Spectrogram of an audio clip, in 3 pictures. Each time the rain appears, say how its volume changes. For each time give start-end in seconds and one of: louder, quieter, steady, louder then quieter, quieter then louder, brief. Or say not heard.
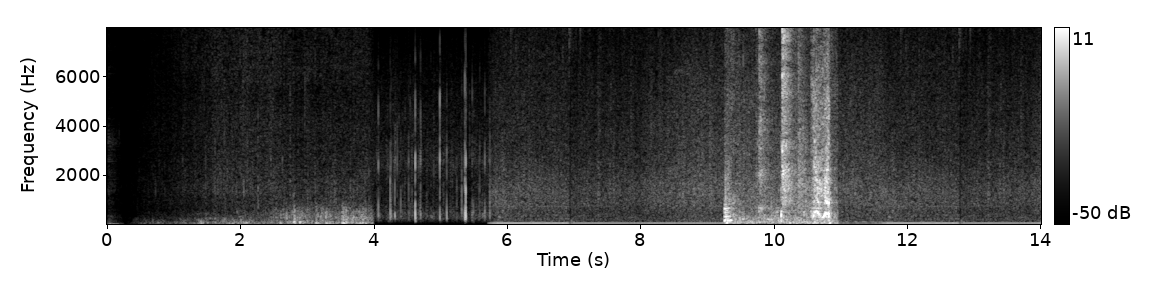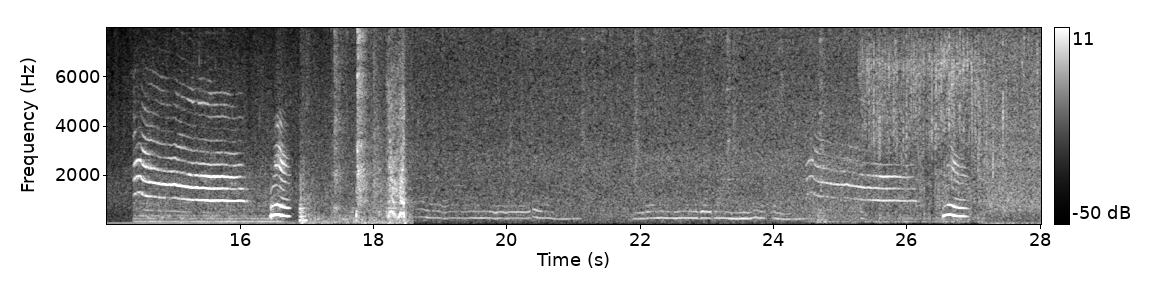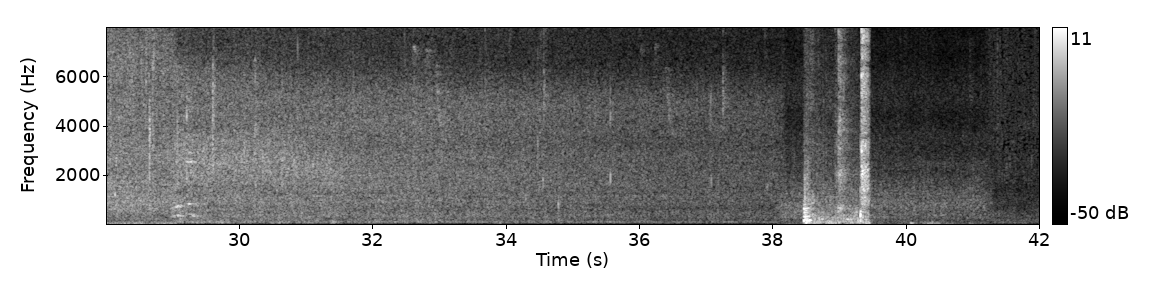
0.0-41.9 louder then quieter.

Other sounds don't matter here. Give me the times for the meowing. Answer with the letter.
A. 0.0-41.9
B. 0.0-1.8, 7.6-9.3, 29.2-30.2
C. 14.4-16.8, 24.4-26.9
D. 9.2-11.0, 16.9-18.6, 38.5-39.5
C.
